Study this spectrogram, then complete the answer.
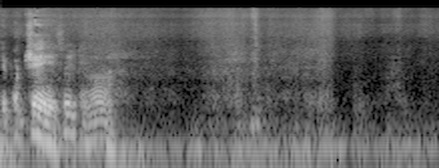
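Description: Cloth rustles as a jacket is handled.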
